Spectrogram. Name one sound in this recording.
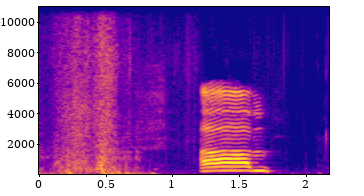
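Soft plush toys rustle as they are handled up close.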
